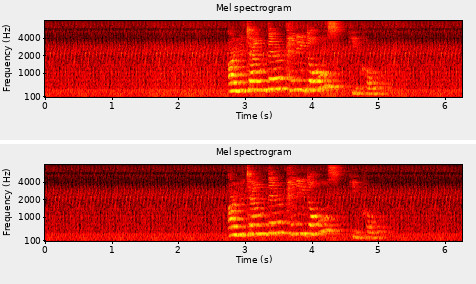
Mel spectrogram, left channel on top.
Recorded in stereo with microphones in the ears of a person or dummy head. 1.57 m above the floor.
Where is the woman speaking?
Centre (ahead or behind), 0.6 m; by 5.0 s 65° left (ahead or behind), 1.3 m.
